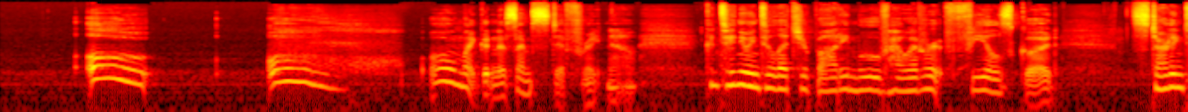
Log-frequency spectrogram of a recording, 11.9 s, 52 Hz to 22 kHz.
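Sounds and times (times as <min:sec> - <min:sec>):
person yawning during a stretch: 0:00.8 - 0:01.6, 0:02.7 - 0:04.1
speech: 0:04.6 - 0:11.8.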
